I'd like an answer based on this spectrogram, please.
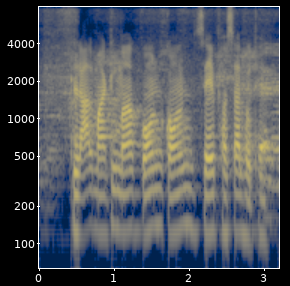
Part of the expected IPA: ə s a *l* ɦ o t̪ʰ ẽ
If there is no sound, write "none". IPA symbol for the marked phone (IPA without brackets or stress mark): l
